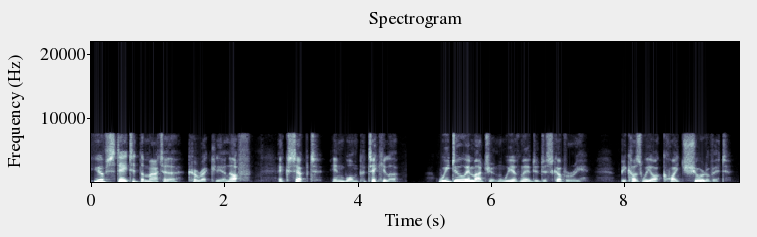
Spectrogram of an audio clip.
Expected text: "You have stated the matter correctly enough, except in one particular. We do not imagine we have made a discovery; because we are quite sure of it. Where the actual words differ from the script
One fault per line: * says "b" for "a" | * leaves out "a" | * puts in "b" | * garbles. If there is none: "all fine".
* leaves out "not"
